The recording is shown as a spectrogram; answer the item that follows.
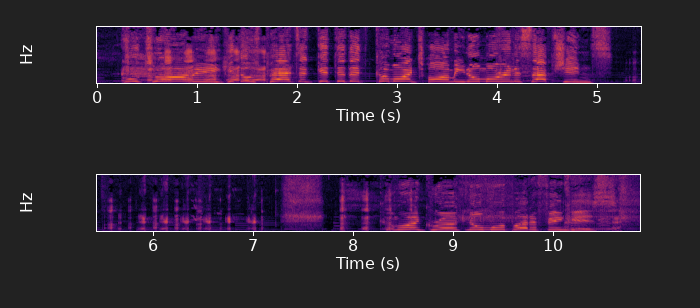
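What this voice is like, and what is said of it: Screamed exaggerated Boston accent. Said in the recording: “the Boston accent scream his name”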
